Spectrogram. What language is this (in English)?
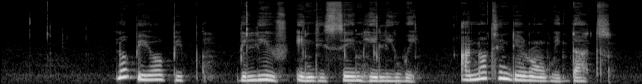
Nigerian Pidgin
